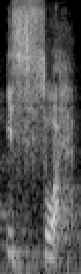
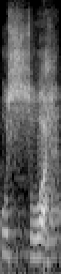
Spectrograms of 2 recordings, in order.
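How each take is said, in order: First: The word begins with a front 'i' vowel. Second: The word begins with a rounded 'u' vowel. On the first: Even the small qualities are an example to follow. "bisa iswah, iswah riwayat Qalun atau Warash dari Nafi'" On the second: Even the lofty qualities are an example to follow. "Bisa uswah riwayat Hafs dari Asim"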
